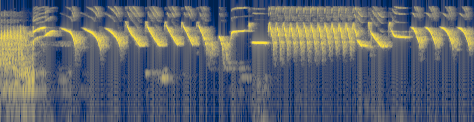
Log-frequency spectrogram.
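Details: Canary singing in gacor ngerek style, used to prompt lazy canaries into song: a buzzy opening burst, then rapid falling swept notes about four per second, followed by a dense buzzy trill and more high sweeps.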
